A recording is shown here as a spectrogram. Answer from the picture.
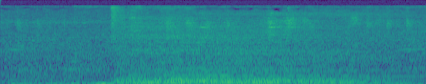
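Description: A low rumble in a horror film's soundtrack swells about half a second in and dies away near the end, over a faint steady held tone.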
